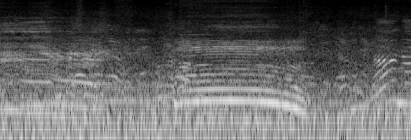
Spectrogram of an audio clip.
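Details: Dairy cow at a livestock market in Dinajpur, Bangladesh: a drawn-out moo swelling and holding steady before cutting off, with a short rising call at the end, amid continuous market hubbub and men talking prices.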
